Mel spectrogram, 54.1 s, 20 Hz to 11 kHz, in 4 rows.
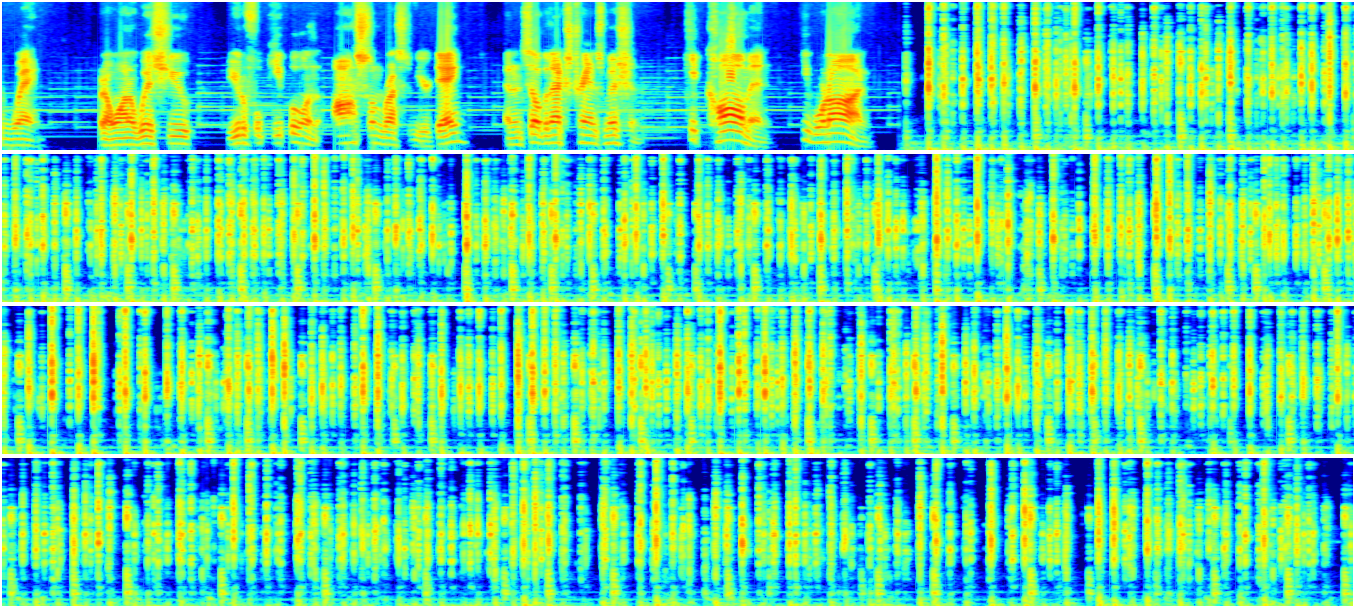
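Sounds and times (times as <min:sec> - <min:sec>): keyboard keystroke clacks: 0:09.0 - 0:54.0.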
